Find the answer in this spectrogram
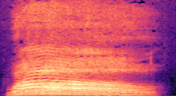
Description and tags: Crowd Wow Surprise People
A crowd is surprised. Wooow!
